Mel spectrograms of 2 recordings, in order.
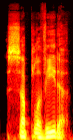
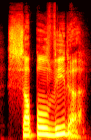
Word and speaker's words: Sepulveda: not of the town, but you were the first person I ever knew who pronounced it Supplavita. Sepulveda.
